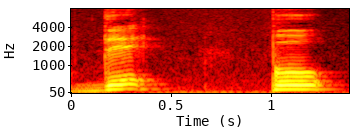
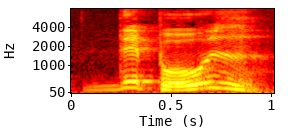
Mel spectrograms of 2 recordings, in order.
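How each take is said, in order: First: "dépose" split into dé, po, ze with pauses; syllable by syllable. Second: Said in the usual way. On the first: Shown as a demonstration. Teacher counts three syllables for pupils, "dépose" broken in three. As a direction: sound the final e of "dépose" as its own beat. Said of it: "Trois syllabes". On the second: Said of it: "Allez, on y va".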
